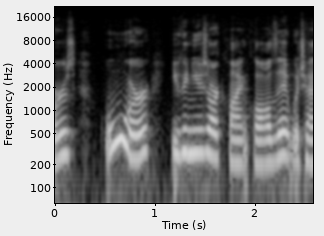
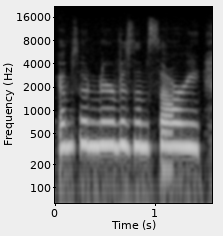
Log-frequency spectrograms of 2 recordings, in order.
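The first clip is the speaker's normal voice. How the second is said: high, timid apologetic client voice; nervous client; 8 semitones higher than usual. Retold or imitated. Client arriving at the studio, mock nervous apology. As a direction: play the jittery new client saying sorry. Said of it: "They're like".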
